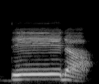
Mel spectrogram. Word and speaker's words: data: to you guys that how some words in English oke when eh the for the the last syllables that's contain the t oke and then we gna read that as a da ya like here is oke instead of data oke the what you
